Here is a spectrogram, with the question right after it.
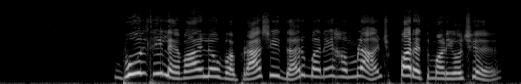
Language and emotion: Gujarati, happy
